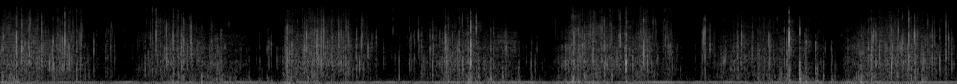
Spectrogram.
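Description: A thin, soft, empty white plastic shower cap with blue polka dots is held to the side of the microphone and crumpled with fingertips and nails. It makes bright, crisp crinkling and rustling in waves of dense crackles, over a steady low hum.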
